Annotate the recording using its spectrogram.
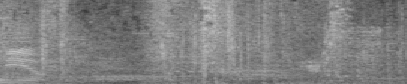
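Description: Swords clash with metallic impacts.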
